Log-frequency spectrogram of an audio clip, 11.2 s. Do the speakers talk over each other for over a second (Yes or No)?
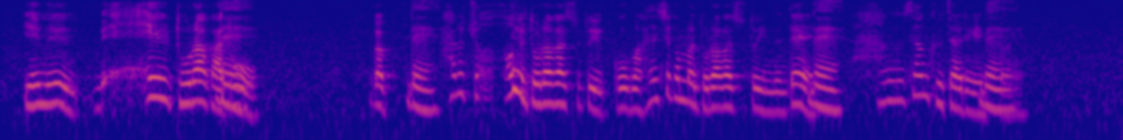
No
